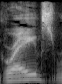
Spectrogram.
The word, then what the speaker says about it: Graves: Wines from Graves region of Bordeaux, French pronunciation is grave and means gravel, but you can intro with English pronunciation.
